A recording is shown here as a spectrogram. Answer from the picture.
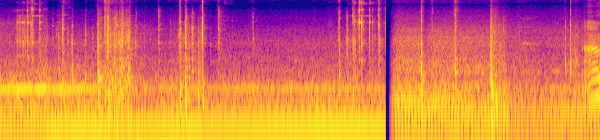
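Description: A semi truck's steady engine hum under a run of sharp metallic clicks and clanks from the trailer's door lock rod and latch hardware being handled. Just before two-thirds of the way through the sound cuts abruptly to a different steady hum, with one more knock.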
